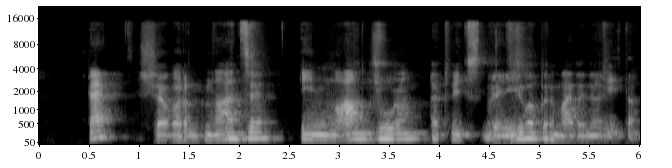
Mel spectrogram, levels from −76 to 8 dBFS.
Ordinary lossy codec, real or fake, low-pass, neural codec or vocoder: AAC, 48 kbps; fake; 14.4 kHz; codec, 32 kHz, 1.9 kbps, SNAC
